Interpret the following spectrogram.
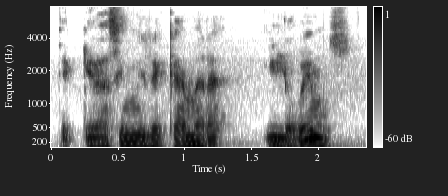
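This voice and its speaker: A man's voice: lowish voice, fairly quick, lightly acted. A man voicing a sly guest brother who gossips and then slips away, with a Mexican Spanish accent and a raised voice. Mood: conspiring. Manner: excited, sly, offhand.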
